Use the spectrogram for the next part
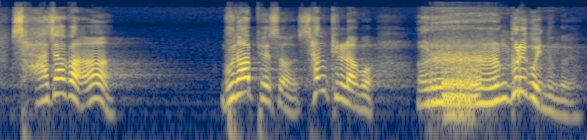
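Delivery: loud preaching with a rolled growl; growling lion imitation. Preacher shows lion waiting at the door, growling imitation. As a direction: roll out a long, loud predator's growl.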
